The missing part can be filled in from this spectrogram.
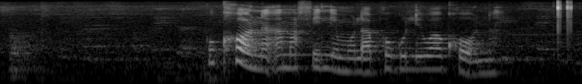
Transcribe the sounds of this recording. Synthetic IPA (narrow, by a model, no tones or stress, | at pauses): k̬ukʰɔnaʔamafilimɔlapʰɔk̬uliwakʰɔːna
